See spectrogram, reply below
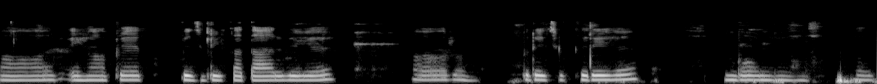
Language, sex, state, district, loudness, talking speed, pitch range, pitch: Hindi, female, Bihar, Jamui, -21 LUFS, 80 wpm, 195-210 Hz, 200 Hz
